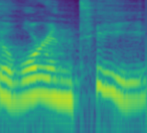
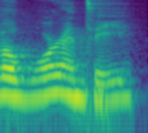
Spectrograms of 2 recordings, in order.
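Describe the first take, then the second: First: One syllable is pronounced with extra weight. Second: The word is said in the ordinary way. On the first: This is how the warranty robocallers say it. "They always pronounce this syllable when they call you" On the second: This is how people normally say it. "instead of"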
